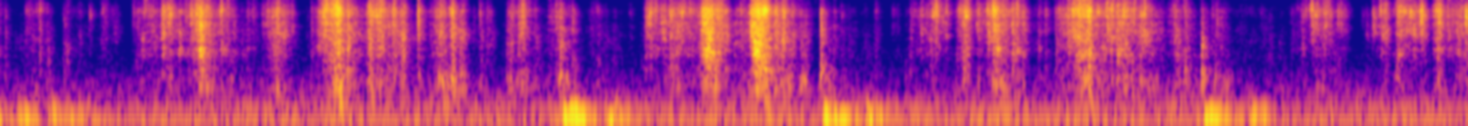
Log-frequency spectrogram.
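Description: Foil wrappers of Bowman baseball card packs being torn open and crinkled by hand, one pack after another, in repeated bursts of tearing and crinkling every second or two. A few dull low knocks come in between.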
